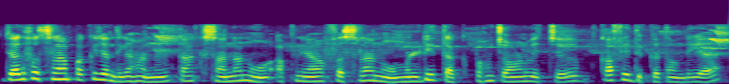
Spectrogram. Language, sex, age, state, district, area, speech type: Punjabi, female, 60+, Punjab, Amritsar, urban, spontaneous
